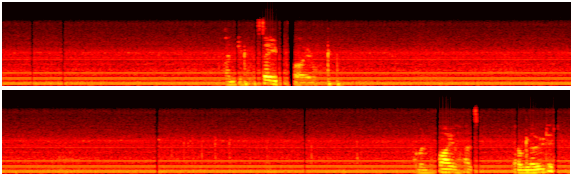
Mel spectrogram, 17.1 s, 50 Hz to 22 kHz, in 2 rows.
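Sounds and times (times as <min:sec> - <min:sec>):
electrical hum: 0:00.0 - 0:17.0.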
